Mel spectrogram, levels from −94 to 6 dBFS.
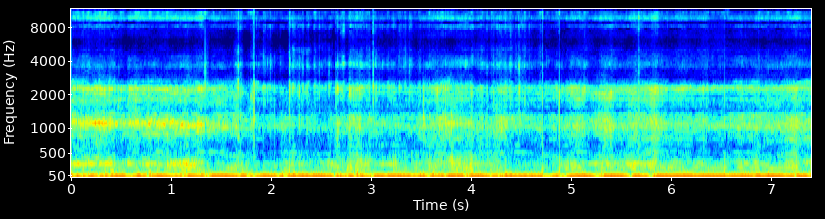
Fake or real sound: fake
